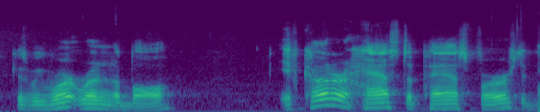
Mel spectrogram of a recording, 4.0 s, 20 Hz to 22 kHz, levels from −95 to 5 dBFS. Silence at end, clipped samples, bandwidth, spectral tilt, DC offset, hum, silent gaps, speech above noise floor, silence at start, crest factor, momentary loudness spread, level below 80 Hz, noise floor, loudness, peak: 0.05 s; under 0.1%; 11 kHz; -4.5 dB/octave; under 0.1%; none; none; 40 dB; 0.1 s; 18 dB; 11 LU; -76 dBFS; -72 dBFS; -32 LUFS; -14 dBFS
